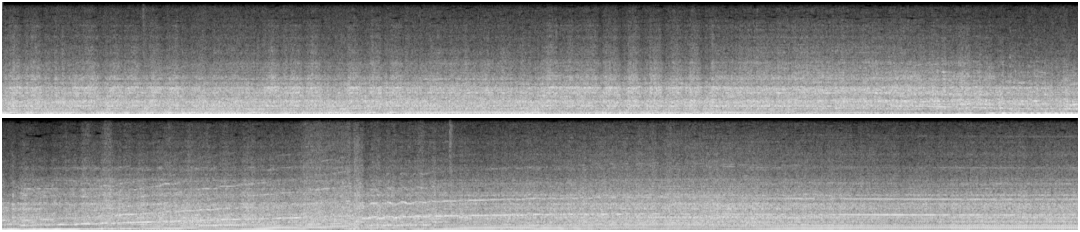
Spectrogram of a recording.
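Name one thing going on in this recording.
A Porsche sports car engine slows, then accelerates hard through the gears, heard from inside the cabin.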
